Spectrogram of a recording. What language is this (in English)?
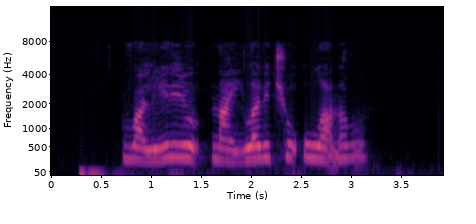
Russian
